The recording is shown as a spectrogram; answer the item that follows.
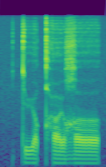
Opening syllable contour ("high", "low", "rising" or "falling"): low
